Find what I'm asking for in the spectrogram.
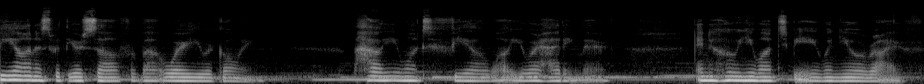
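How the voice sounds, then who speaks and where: With music in the background, a woman speaks at a fairly low pitch and fairly slow pace. Her tone is calm and her intonation lively. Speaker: audiobook narrator. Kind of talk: poetry reading. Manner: calm, soft-spoken.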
